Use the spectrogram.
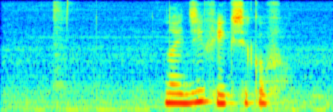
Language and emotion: Russian, neutral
